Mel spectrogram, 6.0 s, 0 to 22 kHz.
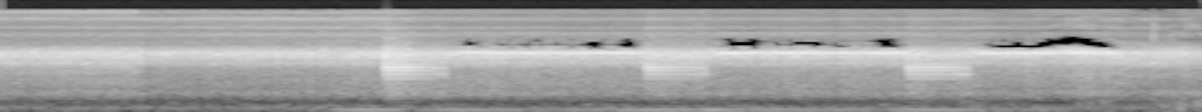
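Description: Weather-alert radio sounding the Emergency Alert System end-of-message code, which marks the end of the alert: three short warbling data bursts about 1.3 seconds apart, over steady radio hiss.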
